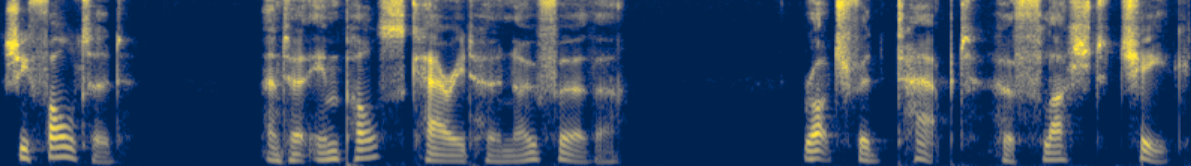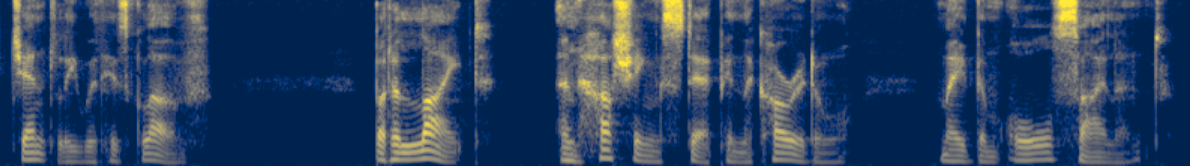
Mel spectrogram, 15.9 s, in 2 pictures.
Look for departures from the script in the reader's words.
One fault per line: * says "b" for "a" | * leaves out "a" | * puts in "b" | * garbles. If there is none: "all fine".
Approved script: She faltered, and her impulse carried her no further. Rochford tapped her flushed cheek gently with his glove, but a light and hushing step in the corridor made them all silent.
all fine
